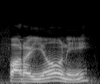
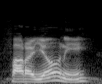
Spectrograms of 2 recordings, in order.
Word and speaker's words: Faraglioni: So when I try to find a particular image, I'm looking for the Faraglioni. Sorry, I just had to pronounce.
